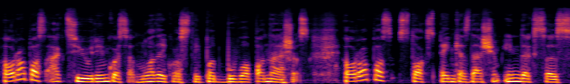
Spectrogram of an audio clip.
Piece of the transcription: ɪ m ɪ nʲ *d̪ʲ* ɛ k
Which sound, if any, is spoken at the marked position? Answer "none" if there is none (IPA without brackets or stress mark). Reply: d̪ʲ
